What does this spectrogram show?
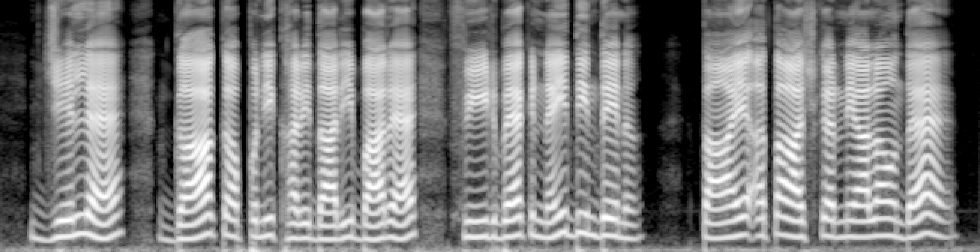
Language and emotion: Dogri, sad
